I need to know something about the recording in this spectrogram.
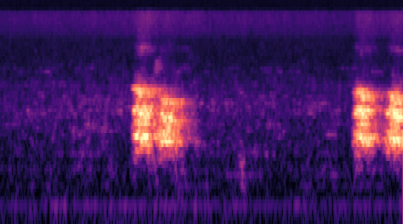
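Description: A dog barking in two short bouts, about two seconds apart, over a faint steady hum.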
